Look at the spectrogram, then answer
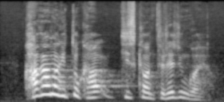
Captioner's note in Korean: none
